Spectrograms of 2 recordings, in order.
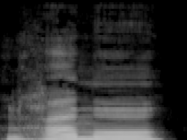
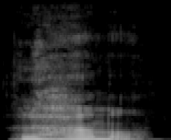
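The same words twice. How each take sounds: First: High, loud call of the name; ringing call to get attention. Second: Said in the usual way. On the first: A narrator's reading. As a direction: call a child away from her play. Father calls out to daughter.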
